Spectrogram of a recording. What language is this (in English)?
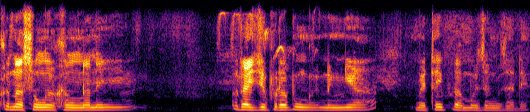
Bodo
